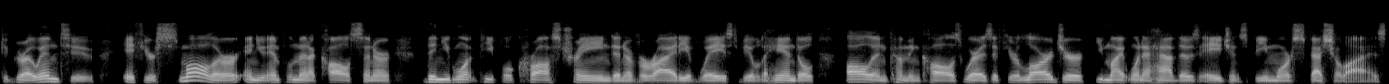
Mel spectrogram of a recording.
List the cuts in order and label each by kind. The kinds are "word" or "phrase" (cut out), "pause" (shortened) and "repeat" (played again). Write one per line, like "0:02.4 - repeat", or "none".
0:04.5 - word
0:10.9 - pause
